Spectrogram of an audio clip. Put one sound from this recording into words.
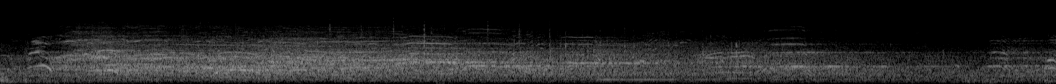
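A large crowd cheers loudly in a big echoing hall, then quiets.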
